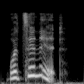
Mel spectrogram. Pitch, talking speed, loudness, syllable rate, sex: 315 Hz, 215 wpm, -16 LUFS, 5.5 syllables/s, female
